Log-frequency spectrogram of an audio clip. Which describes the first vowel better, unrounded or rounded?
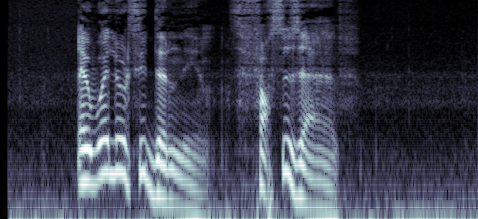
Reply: unrounded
